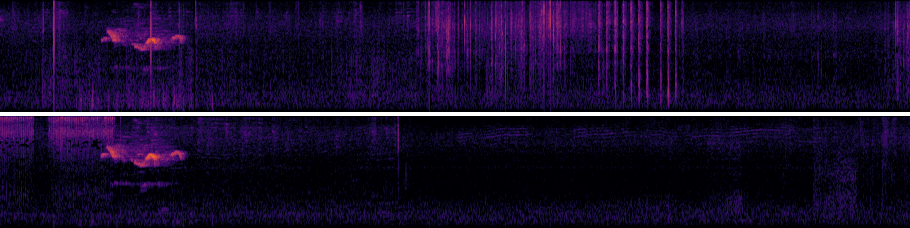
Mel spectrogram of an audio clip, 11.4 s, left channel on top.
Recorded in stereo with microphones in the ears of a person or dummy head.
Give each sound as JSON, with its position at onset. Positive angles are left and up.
{"t": 1.3, "sound": "a bird", "side_deg": -65, "distance_m": 1.0}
